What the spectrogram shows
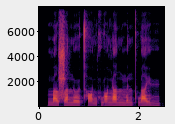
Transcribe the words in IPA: mä˨˦ʂa˦n o˥˨ʊ̯t̪ʰɑ˨˦ŋxwɑ˦ŋ a˦nmə˥˨n pʰwa˨˦ɪ̯y˦

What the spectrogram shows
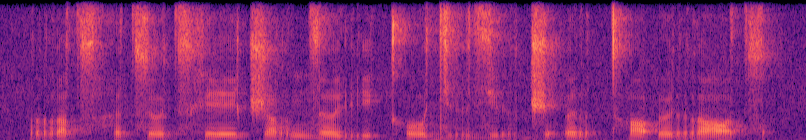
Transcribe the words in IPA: rɒt͡shət͡sɵt͡s xe t͡ʃɒrnzə rʲekʰo dʲɵrzʲɵrd͡ʒəʔər tʰɒʔɵ rɒt͡s

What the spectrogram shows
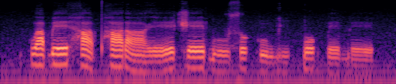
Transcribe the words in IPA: kʷa˦ɓeː˦ha˦˨ pʰa˦ɾaː˨ɣeː˨˦t͡ʃeː˦ ɓuː˨sʊ˦kũ˨biː˨ k͡po˦k͡pe˨ be˨

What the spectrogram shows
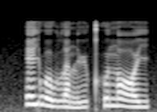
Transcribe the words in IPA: e˥jwo˨wlɐ˨˩nyː˨ kʷʰɐ˧nɔː˨j

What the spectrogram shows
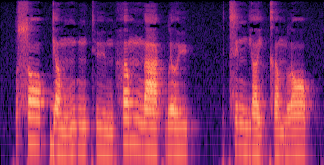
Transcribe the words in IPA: sɔː˧k̚jɐ˨˩m ŋʊ˨ŋt̪ʰyː˨˩mhɐ˥m n̪aː˧k̚lɵ˧ɥ | t͡sɪ˧ŋjɐ˨˩jkʰɐ˨˩mlɔː˨p̚

